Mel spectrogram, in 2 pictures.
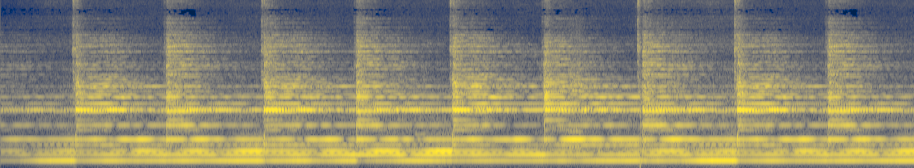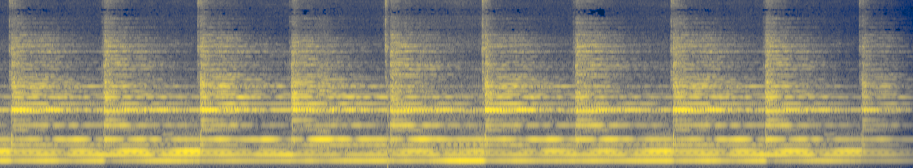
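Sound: church bell ringing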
